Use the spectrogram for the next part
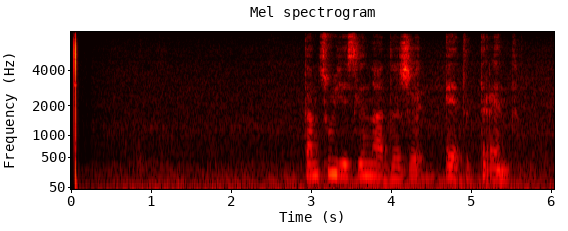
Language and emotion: Russian, neutral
